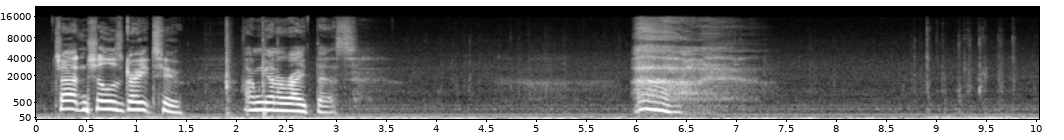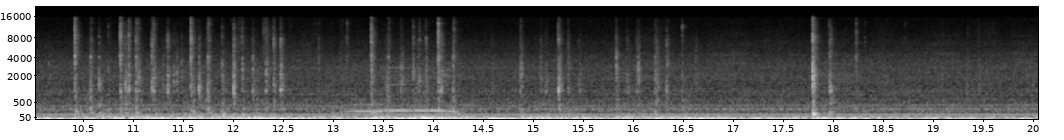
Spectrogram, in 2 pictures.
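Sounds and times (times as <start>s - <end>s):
typing on keyboard: 8.8s - 12.6s, 13.4s - 16.7s, 17.8s - 18.4s
low hum: 12.6s - 15.9s.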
